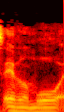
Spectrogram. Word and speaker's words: Evelyn Waugh: That's Evelyn Waugh as in Jesse Waugh, same pronounced spelling.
